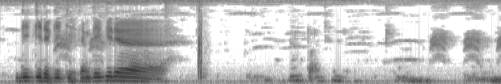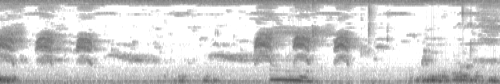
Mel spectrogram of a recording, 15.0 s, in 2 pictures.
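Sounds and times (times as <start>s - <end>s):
bird cawing harshly: 6.5s - 9.0s, 11.3s - 12.9s.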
